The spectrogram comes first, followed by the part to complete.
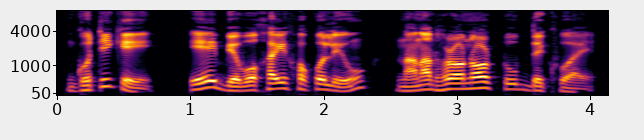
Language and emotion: Assamese, neutral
